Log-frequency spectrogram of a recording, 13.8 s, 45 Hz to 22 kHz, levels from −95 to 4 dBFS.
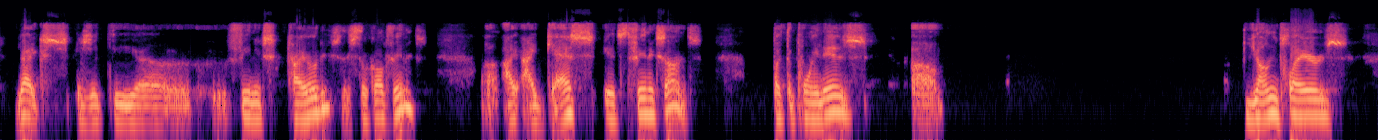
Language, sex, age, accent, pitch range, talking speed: English, male, 50-69, American, 120-145 Hz, 115 wpm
